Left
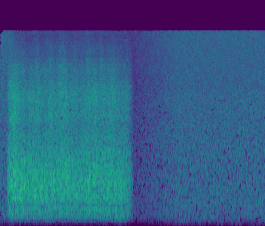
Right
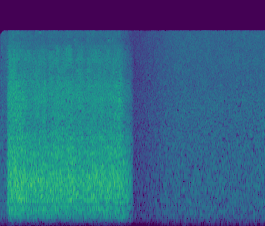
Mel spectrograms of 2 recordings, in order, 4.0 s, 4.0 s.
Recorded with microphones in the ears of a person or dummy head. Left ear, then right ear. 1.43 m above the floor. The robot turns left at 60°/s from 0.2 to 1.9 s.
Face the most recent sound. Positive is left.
No sound to turn to.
